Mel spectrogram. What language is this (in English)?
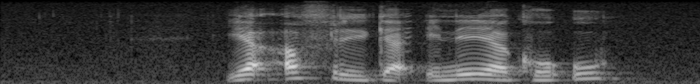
Venda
